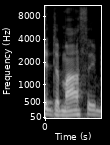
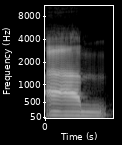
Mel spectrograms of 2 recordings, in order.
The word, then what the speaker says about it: Damacy: Did I say that right? – I always say Damacy, but I don't Damacy. – Know. – Damacy. You're probably right.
